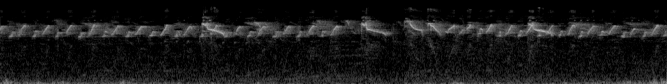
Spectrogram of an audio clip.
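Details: Female white-eye's long 'tembakan' song, a training recording to draw responses from other white-eyes: fast, high, insistent twittering with strong accented whistles around two, four and five seconds and a short dip before four seconds.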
